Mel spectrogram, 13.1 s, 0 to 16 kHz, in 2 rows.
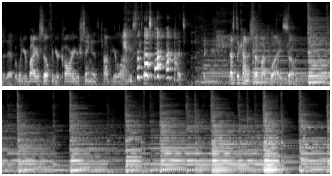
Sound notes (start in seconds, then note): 2.4 laughing; 6.3 acoustic guitar music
